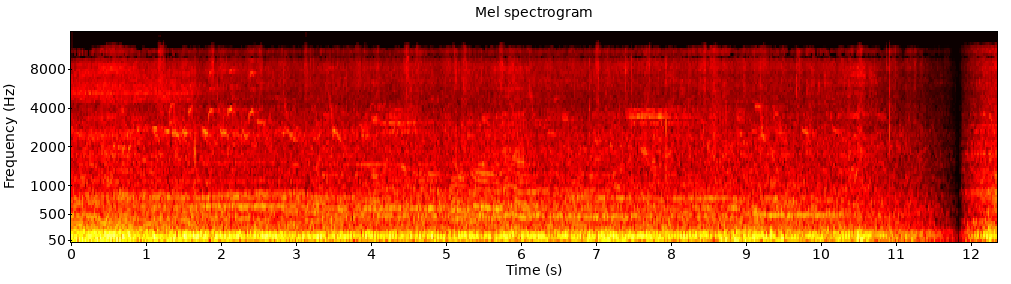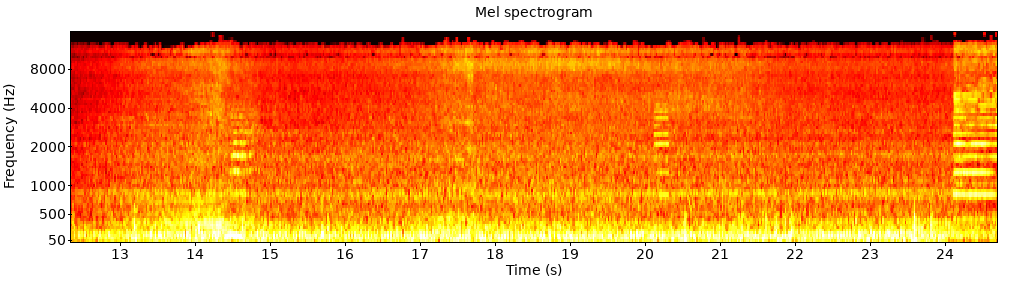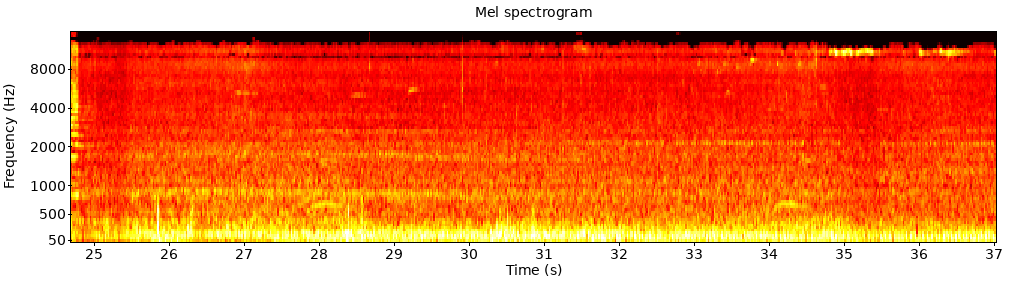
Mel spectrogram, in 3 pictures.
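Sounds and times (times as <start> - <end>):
traffic engine rumble: 0.0 - 37.0
car horn blast: 14.4 - 14.9, 20.1 - 20.5, 24.1 - 25.0
short horn toots: 24.1 - 25.0.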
